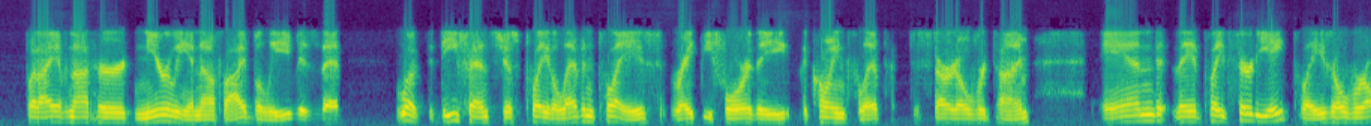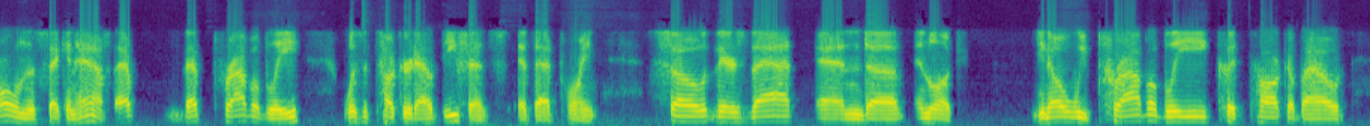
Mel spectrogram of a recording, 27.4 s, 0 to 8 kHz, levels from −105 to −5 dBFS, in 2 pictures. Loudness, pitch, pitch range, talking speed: -12 LUFS, 115 Hz, 100-125 Hz, 140 wpm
